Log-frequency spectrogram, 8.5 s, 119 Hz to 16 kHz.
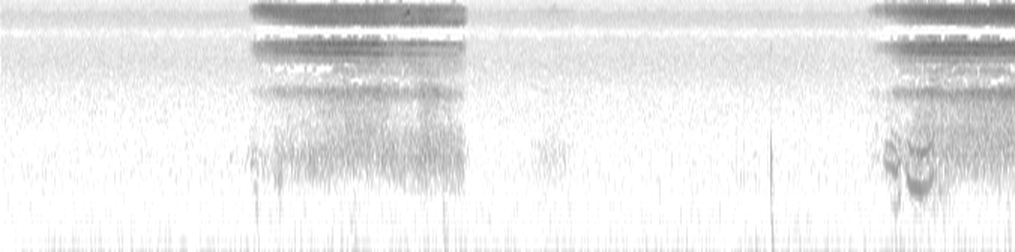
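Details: Senior fawn female pug Maria, aged thirteen, Japan, October 2023: a long, breathy, hissing snore lasting nearly two seconds, a quieter stretch, then another raspy breath with a brief squeaky whistle, over a steady low room hum.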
